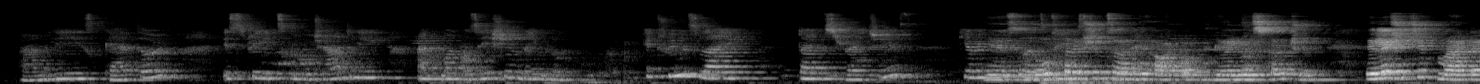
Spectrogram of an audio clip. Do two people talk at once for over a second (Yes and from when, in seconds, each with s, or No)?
Yes, from 9.8 s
